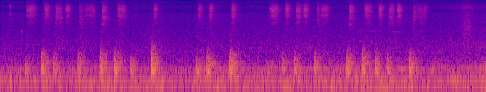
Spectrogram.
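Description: Pen or marker writing on a board during a chemistry lesson on preparing haloalkanes, a steady series of short scratchy strokes close by, carrying on alone without talk.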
